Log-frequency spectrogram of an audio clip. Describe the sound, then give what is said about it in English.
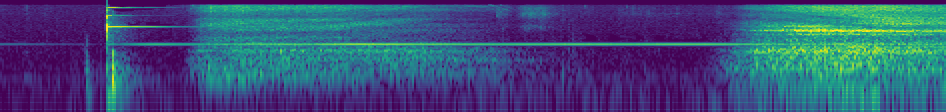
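A deep cleansing breath during a guided breathing exercise: a long, soft, airy inhale, then a louder, breathier exhale, with a brief click just before the breath begins. “We'll take two cleansing breaths together. So let's inhale deeply. Exhaling.”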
